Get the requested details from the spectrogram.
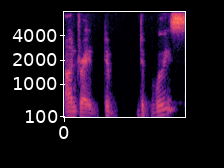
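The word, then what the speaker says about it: Andre Dubus: huge short story reader, although I have read Andre Dubois, is that how you say his name?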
